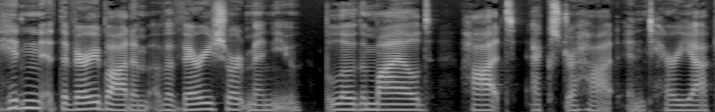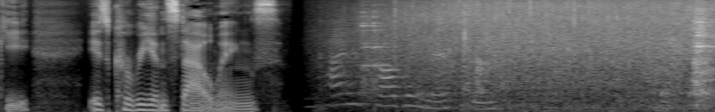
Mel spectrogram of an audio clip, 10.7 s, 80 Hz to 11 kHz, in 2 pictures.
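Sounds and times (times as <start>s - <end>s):
speech: 0.0s - 8.5s
bulgogi sizzling on a grill: 7.7s - 10.7s.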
